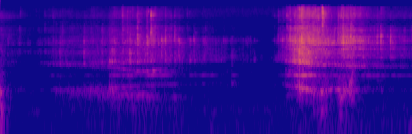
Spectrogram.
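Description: A man drinking from a plastic tumbler-style mug: faint sipping and swallowing, then a louder, short, breathy noise about three seconds in as he finishes the drink.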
